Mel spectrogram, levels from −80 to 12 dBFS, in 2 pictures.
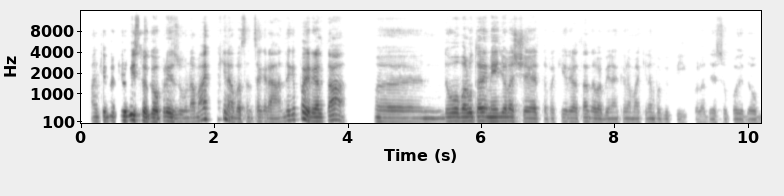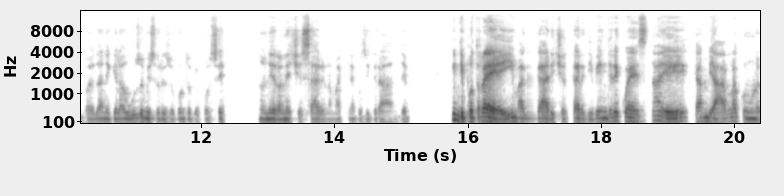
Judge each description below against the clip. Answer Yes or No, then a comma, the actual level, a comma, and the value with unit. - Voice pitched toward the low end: Yes, low, 110 Hz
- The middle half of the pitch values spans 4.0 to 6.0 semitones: Yes, average, 4.6 semitones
